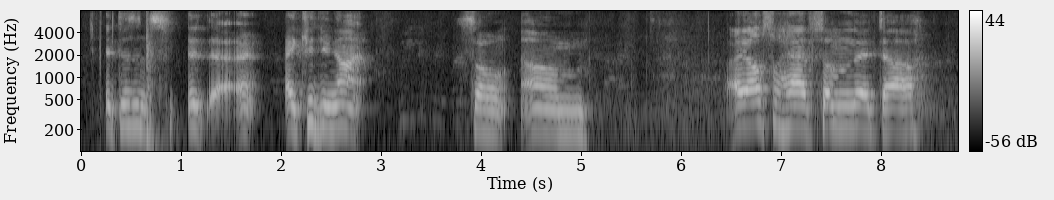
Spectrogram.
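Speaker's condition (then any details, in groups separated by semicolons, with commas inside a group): Cerebral palsy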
